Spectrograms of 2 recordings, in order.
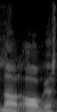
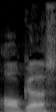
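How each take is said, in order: First: The stress is on the first syllable. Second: The stress is on the last syllable. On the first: It names the calendar month. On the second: It means majestic or grand. "We're putting the emphasis on the last syllable"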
